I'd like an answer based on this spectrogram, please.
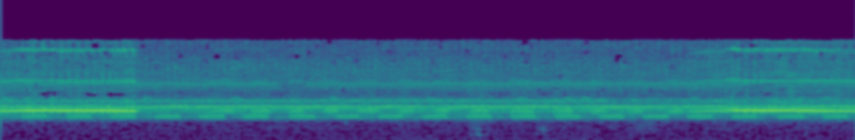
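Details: Grassland bell crickets: a brief loud ringing burst opens, followed by three seconds of rapid, regular pulsed chirping from the chorus, before a second bright ringing phrase returns.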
